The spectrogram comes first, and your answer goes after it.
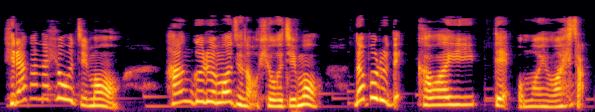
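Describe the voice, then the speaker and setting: A middle-aged woman tells of her travels in a cheerful, chatty way. Her voice sits high and moves in lively, animated swoops. Faint music plays under the narration. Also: moderate pace. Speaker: travel vlogger.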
